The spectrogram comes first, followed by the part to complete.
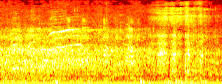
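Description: Near silence: faint room tone, with one faint, brief high-pitched squeak about half a second in.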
